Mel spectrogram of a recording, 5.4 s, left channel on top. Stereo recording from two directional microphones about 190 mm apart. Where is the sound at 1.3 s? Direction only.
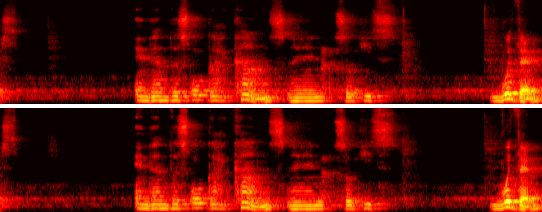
40° right (ahead or behind).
